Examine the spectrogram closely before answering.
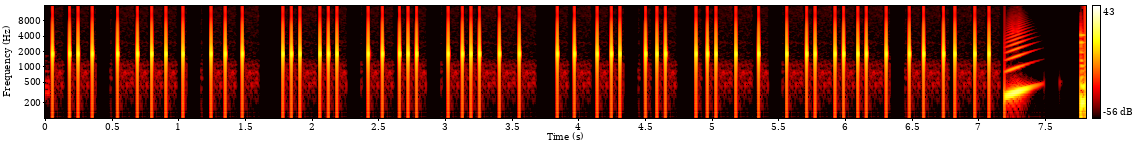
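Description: Texting app's keyboard sound effect: a rapid, uneven run of short beeping key taps as a message is typed, then a brief rising whoosh near the end as it is sent.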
